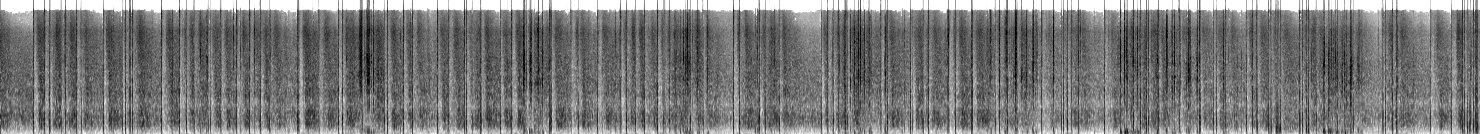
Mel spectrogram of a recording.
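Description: Dense aerial fireworks barrage: a rapid, unbroken stream of bangs and crackling from many comets and shells going off at once.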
